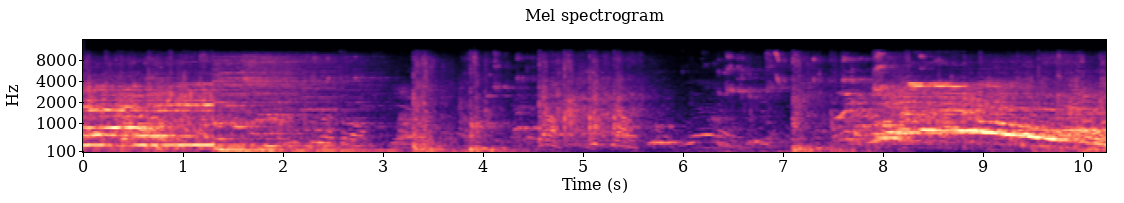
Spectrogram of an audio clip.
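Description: Indoor volleyball rally: sharp hits of the ball in the quieter middle stretch, a cluster about three seconds in and a last hit about seven seconds in. Around them are arena music and crowd voices, loud at the start and swelling again after the point, with a falling tone near the end.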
